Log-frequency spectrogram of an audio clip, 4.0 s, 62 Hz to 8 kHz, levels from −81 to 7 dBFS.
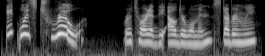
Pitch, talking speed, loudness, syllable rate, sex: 245 Hz, 120 wpm, -18 LUFS, 5.3 syllables/s, female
